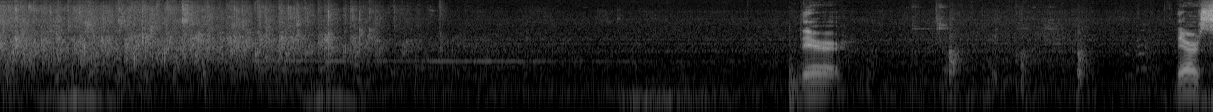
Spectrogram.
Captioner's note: applause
